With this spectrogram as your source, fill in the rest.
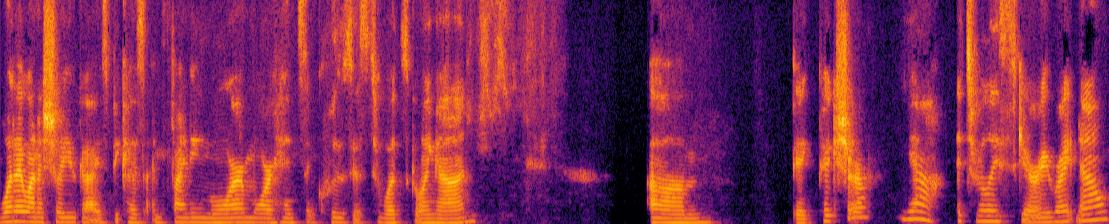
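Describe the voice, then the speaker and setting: An American accent at a fairly slow pace, with ordinary pitch variation and long, frequent pauses. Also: woman, very deep, low pitch for a woman. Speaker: tarot reader. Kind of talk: casual monologue. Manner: halting, many fillers.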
